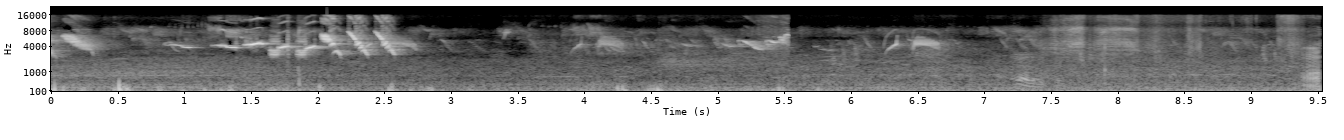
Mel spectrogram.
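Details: Double-collared seedeater singing in a dispute with a loose bird. One quick, bright, chattering song phrase of fast descending notes opens the recording, followed by quieter scattered chirps, soft clicks and a man talking.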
